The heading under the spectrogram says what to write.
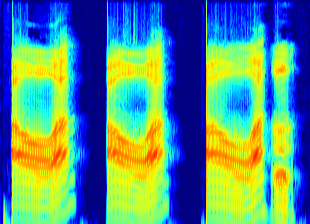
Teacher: hanya menyentuhkan bagian ujung akhir lidah saja ini, ke langit-langit bagian depan, cuman betul-betul ujung lidahnya doang yang ini, ya, seperti ini. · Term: huruf L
